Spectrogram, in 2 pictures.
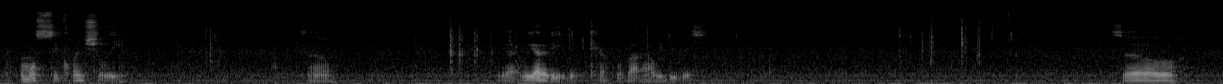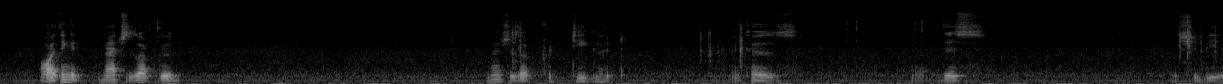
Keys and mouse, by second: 1.2 click, 2.9-4.1 drag, 4.7 KP_3, 5.0 KP_1, 9.2 g, 14.0-15.8 drag, 16.7 right click, 17.4 KP_3, 19.3 KP_1, 20.7 click, 21.3 click, 24.2 g.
